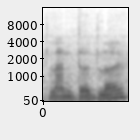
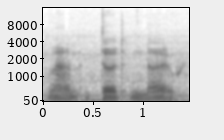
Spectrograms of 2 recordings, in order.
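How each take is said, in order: First: The last syllable sounds like 'lo'. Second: The last syllable sounds like 'no'. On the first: The speaker calls it wrong. "I want to say low at the end of there" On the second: The speaker calls it right. "but without the L"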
